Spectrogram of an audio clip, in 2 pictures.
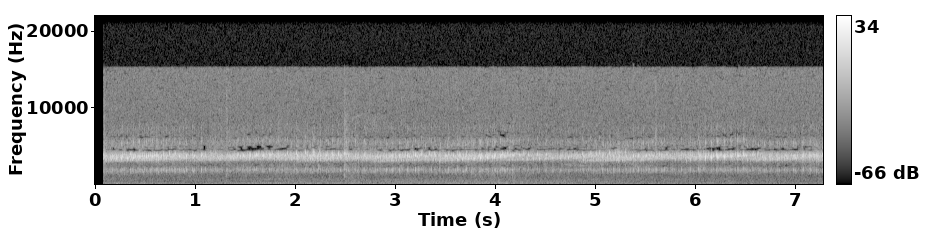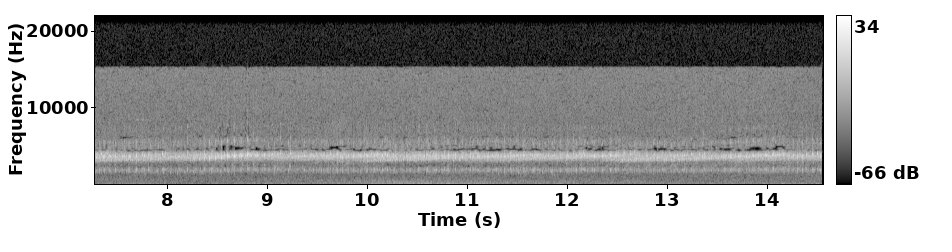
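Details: Many tiny unseen frogs at a bog call together in spring in a dense, high-pitched chorus that rings steadily without a break.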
